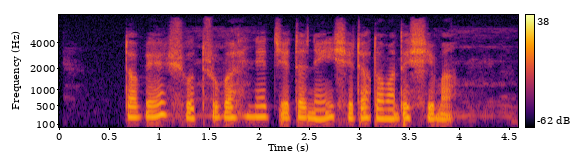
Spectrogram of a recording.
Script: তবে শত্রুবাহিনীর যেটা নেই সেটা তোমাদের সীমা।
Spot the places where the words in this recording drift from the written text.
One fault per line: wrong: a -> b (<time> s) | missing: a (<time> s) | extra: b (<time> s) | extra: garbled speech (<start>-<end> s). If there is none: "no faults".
no faults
